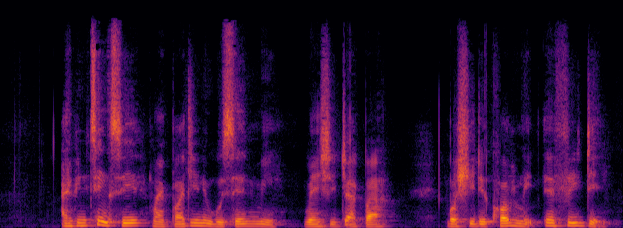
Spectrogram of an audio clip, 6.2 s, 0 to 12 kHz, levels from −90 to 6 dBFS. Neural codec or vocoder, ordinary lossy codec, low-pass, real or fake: codec, 32 kHz, 1.9 kbps, SNAC; AAC, 64 kbps; 10.8 kHz; fake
